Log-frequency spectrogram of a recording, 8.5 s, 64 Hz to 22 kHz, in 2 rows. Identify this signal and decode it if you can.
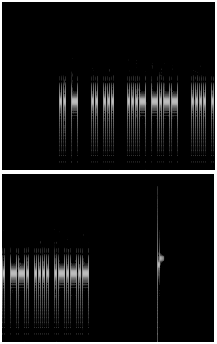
Morse code, heard as a keyed tone, about 32 wpm, 700 Hz. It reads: IT IS VY HIGH.
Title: Sentences from Top 200 Words and Abbreviations 30wpm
